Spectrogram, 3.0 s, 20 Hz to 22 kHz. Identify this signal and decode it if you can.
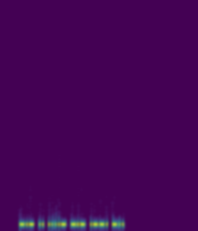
Morse code, heard as a keyed tone, about 50 wpm, 700 Hz. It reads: KI4KPD
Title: USA Call Signs - 6 Characters - 50wpm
